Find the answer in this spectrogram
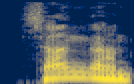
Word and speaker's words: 香港: よるとされる標準中国語では香港をちゃんガンと発音する中国語での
